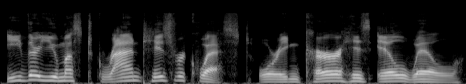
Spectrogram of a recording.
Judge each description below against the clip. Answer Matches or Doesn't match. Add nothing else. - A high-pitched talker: Doesn't match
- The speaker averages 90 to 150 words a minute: Matches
